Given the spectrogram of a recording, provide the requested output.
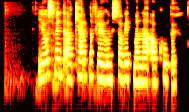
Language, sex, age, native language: Icelandic, female, 40-49, Icelandic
